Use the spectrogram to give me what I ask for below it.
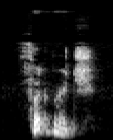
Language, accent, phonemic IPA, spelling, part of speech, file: English, Southern England, /ˈfʊtˌbɹɪd͡ʒ/, footbridge, noun, LL-Q1860 (eng)-footbridge.wav
- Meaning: A bridge over a road, railway, river, etc for pedestrians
